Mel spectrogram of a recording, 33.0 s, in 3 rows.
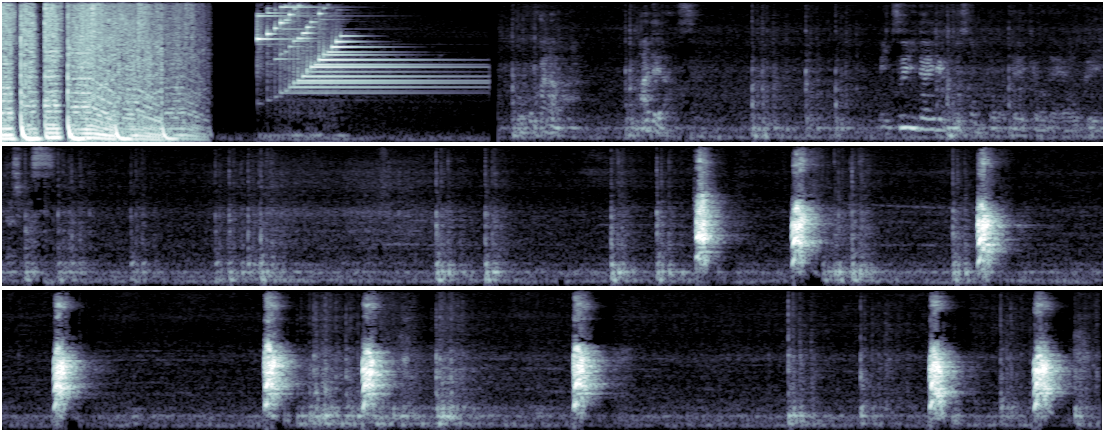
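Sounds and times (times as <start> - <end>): dog barking: 18.0 - 19.4, 20.8 - 21.2, 22.6 - 23.0, 24.6 - 26.1, 27.7 - 28.3, 31.3 - 31.8, 32.4 - 32.8.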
